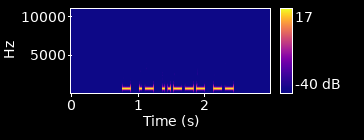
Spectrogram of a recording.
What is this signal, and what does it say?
Morse code, heard as a keyed tone, about 28 wpm, 700 Hz. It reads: TA2M
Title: DXCC-100 Call Signs - 4 Characters - 28wpm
